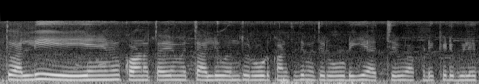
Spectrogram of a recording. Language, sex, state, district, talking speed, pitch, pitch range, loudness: Kannada, female, Karnataka, Dharwad, 150 wpm, 205 Hz, 200-210 Hz, -15 LUFS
